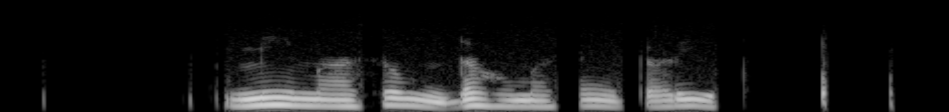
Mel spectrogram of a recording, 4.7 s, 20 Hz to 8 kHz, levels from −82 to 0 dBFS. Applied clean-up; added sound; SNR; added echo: none; none; none; none.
